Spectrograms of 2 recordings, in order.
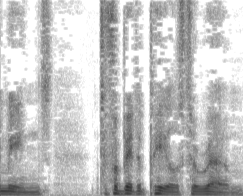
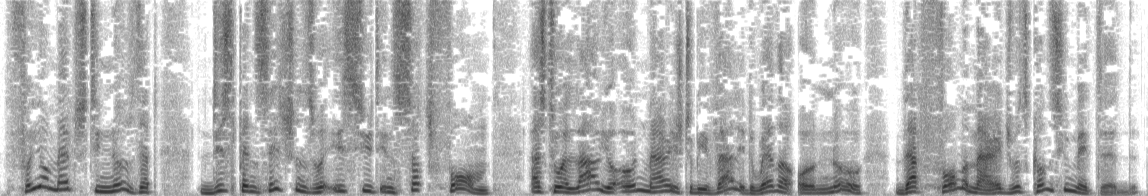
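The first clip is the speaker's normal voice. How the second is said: high, careful foreign envoy voice; Chapuis voice; 10 semitones higher than usual. A narrator's reading. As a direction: Chapuis speaking with courtly hesitation. Ambassador voice again.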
